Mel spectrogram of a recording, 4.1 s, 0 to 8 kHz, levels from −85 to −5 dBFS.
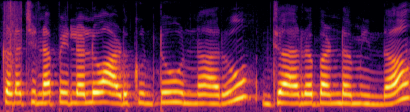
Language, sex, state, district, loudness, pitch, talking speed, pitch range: Telugu, female, Andhra Pradesh, Sri Satya Sai, -14 LUFS, 255 Hz, 115 wpm, 240-265 Hz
